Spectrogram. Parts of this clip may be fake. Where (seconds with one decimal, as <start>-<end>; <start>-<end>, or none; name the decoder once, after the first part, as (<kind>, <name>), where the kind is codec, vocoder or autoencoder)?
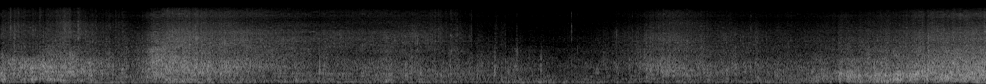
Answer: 0.0-9.9 (codec, SNAC)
